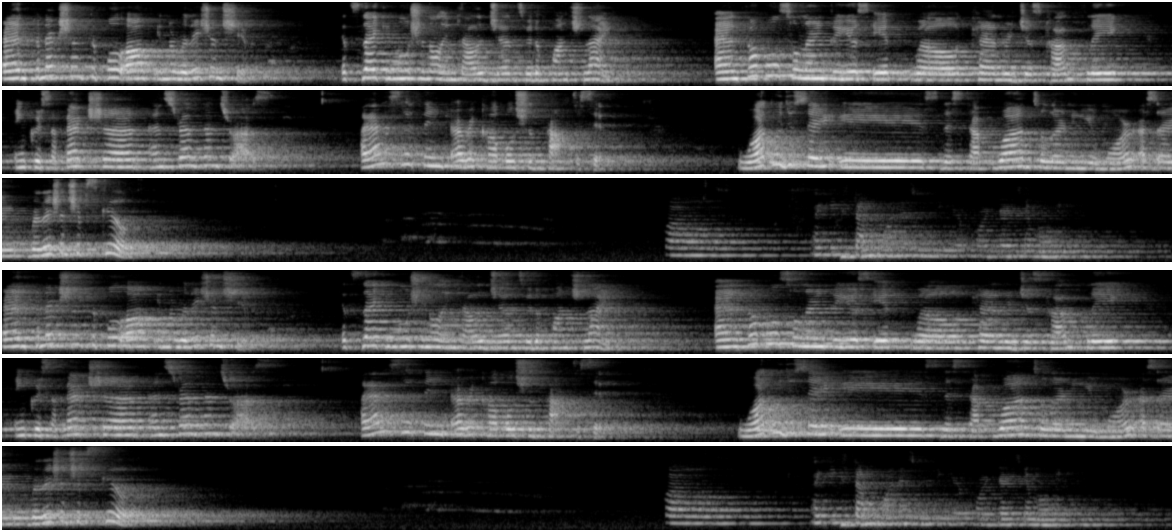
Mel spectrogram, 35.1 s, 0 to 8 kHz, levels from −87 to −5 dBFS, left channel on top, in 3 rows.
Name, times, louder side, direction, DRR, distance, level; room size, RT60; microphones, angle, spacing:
voice 1, 0.0-2.5 3.4-6.2 7.1-11.2 11.8-14.3 15.3-17.3 17.6-17.7 19.1-24.7 32.0-32.1, left 2 dB, 40° left, 6 dB, 0.8 m, -22 dB
voice 2, 30.0-30.6 31.5-34.0, right 1 dB, 75° right, -3 dB, 2.8 m, -38 dB
11.5 x 7.5 x 9.8 m, 2.6 s
head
